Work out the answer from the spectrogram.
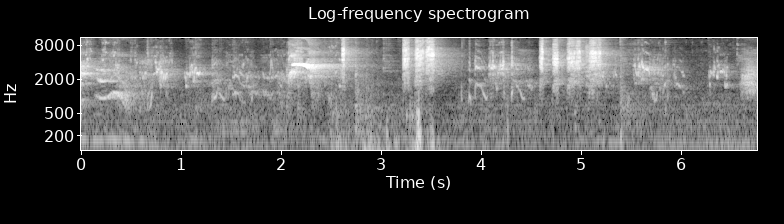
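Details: Budgies chirping and squawking in uneven bursts, sharp harsh notes mixed with soft warbles, plus a brief clatter in the middle.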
